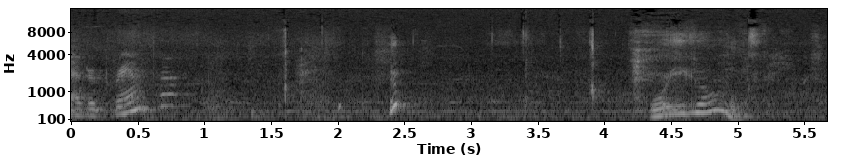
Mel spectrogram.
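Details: Infant girl held by her grandfather, with persistent hiccups: several short, abrupt vocal catches at irregular spacing, with brief sharp clicks between, in a quiet room.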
